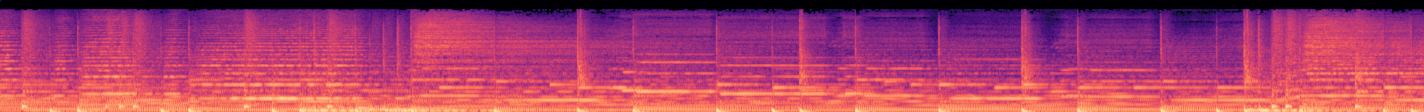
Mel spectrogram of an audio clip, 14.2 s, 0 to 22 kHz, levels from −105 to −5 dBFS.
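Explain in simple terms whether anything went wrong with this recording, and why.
Nothing went wrong that could be heard: listening closely, there is no moment in the whole recording that stands out as a problem.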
